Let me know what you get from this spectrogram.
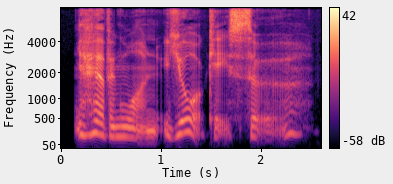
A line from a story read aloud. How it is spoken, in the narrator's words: said coolly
